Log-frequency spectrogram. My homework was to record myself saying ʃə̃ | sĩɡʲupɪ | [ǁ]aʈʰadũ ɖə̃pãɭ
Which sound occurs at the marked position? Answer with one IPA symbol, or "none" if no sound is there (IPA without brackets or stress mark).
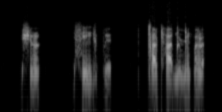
ǀ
